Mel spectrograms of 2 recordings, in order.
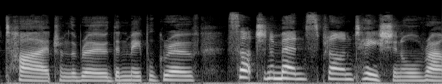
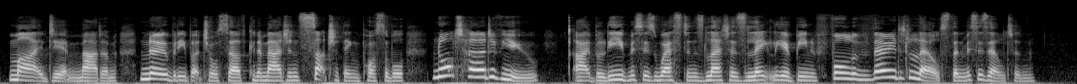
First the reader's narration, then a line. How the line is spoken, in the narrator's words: Weston, with a very good grace, immediately exclaimed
